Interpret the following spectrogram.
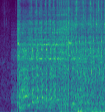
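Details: Beater car just after its engine blew up during hard driving: harsh, rattly run with rapid, fairly even tapping through loud metallic clatter; engine knocking, cause unknown.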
